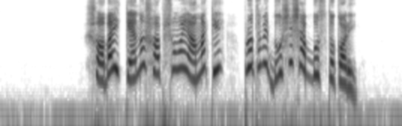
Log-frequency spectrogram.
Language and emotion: Bengali, angry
